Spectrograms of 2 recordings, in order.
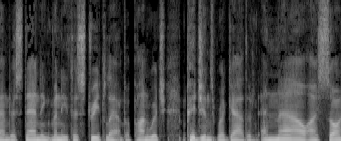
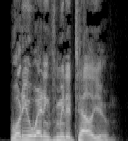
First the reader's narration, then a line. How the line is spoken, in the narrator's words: I shouted suddenly, my voice strangely crisp on the windless air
